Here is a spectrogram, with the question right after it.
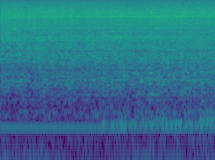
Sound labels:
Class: water tap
